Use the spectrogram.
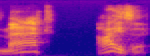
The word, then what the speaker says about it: MacIsaac: they'll be like uh is mr mckissick there i'm like can you read like it literally says mac isaac like how hard is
